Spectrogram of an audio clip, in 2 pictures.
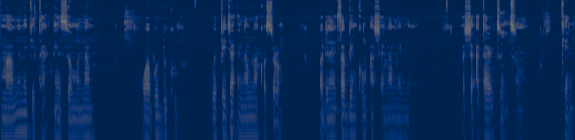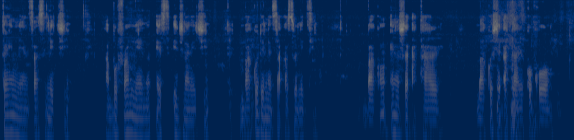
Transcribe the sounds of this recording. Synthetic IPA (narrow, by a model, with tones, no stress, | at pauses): mãː˨mɪ̃˦nɪ̃˦pi˨tʰa˨n̩˨su˨ɔ˨mũ˨nã˦m | wɔ˨a˨bʊ˦du˨kʰu˨ | wɔ˨pʰe˦d͡ʑa˦ʔnã˦mnã˦kʰɔ˨sʊ˨ɾʊ˨ | ɔ˨dɪ˨nɪ̃˨n̩˨sa˦bɪ̃˦ŋ̩˦kʰʊ̃˦ma˨ɕᶣɛ˨nã˦mnɪ̃˦nũ˦˨ | ɔ˨ɕᶣɛ̰˨ʔa˨tʰa˨ɾɪ˦tʰũ˦n̩˨tʰʊ̃˦m | kʰɛ˨n̩˨tʰã˦mɪ̃˨ɛ˨n̩˨sa˦sɪ˨ne˨t͡ɕʰi˦ | a˨bʊ˨fɾã˦mɪ̃˨ɛ˨nʊ̃˦ɛ˦se˦d͡ʑi˨nã˨nɛ̃˨t͡ɕʰi˨ | baː˨kʰʊ̃˦dɪ˨nɪ̃˨n̩˨sa̰˦ʔa˨sɔ˨nɪ̃˦tʰi˨ | baː˨kʰʊ̃˦n̩˦ɕɛ˦ʔa˨tʰaː˨ɾɪ˦ | baː˨kʰʊ̃˦ɕɛ˨ʔa˨tʰaː˨ɾɪ˦kʰɔ˦kʰɔː˦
